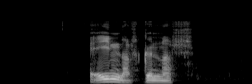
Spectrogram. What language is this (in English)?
Icelandic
